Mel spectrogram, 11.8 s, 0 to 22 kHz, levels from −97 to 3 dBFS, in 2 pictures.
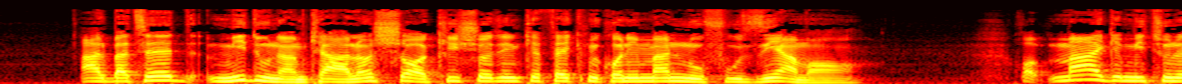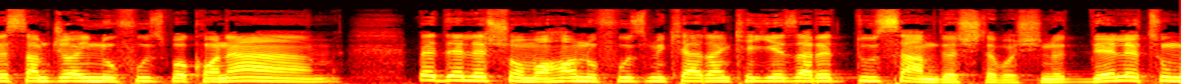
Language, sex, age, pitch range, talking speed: Persian, male, 40-59, 140-185 Hz, 170 wpm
